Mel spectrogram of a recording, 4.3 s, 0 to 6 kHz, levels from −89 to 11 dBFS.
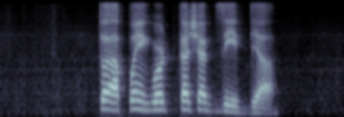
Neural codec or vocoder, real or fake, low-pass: codec, 16 kHz, 0.3 kbps, FocalCodec; fake; 5.4 kHz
